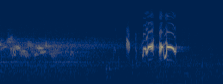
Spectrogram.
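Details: A Himalayan bulbul in Uttarakhand, India, gives a soft chattering phrase, then three loud, bubbly chirps in quick succession, bright and mid-high in pitch.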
